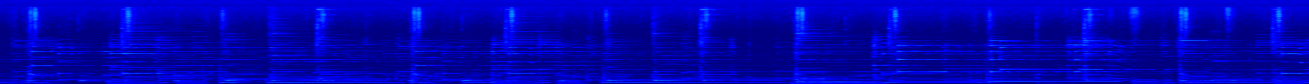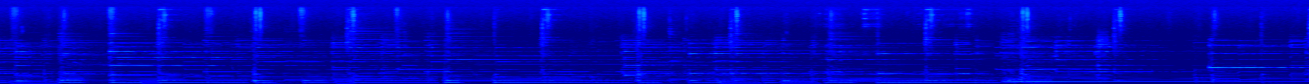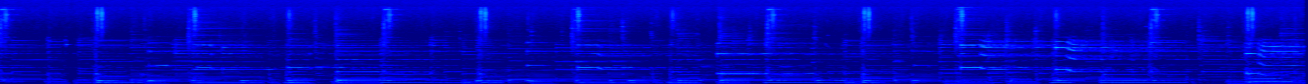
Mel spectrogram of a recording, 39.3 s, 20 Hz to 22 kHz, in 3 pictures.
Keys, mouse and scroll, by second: 2.8 click, 3.2-4.1 scroll up 4, 5.4 click, 8.4 click, 9.3 right click, 11.2 click, 11.5-12.0 scroll down 4, 13.5 ctrl+click, 13.9-14.3 right drag, 16.7 click, 17.9-19.7 typing, 20.8-21.3 scroll up 4, 22.3 click, 24.6 click, 25.0-26.4 typing, 27.7 click, 28.4 click, 30.4 click, 34.2 click, 34.5-35.0 scroll down 3, 35.0 right click, 36.7 click, 37.0 scroll down 1, 37.4 right click.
